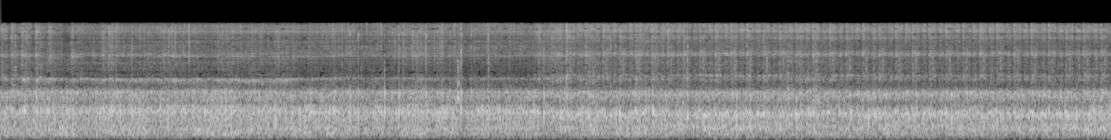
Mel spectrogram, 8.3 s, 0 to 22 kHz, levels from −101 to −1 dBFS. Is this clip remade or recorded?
recorded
